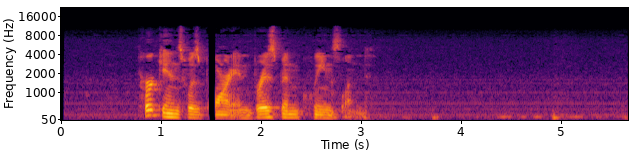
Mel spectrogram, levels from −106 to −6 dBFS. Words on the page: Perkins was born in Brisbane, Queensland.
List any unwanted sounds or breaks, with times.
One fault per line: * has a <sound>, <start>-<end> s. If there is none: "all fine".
* has a dropout, 1.5-1.6 s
